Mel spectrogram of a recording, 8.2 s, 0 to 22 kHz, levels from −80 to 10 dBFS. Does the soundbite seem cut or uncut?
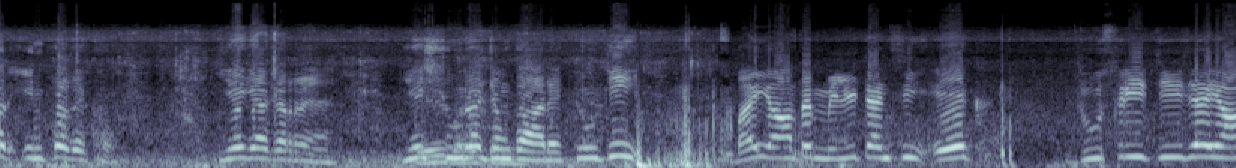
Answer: uncut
